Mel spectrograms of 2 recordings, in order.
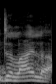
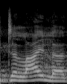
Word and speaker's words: Delilah: that they would say Delilah that the way that it was pronounced it it had a similar pronunciation to to to saying of the night or Darkness both these for Samson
